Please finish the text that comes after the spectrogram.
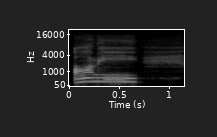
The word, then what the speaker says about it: Ani: Um, alrighty, let's move on to Matt and Imani and Ani, who now I'm just writing AHNEE, so I say it correctly.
